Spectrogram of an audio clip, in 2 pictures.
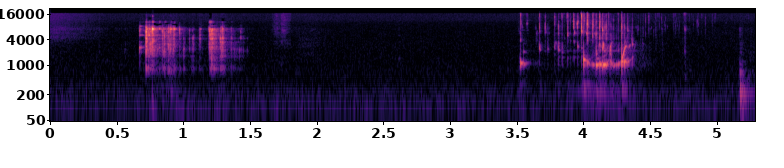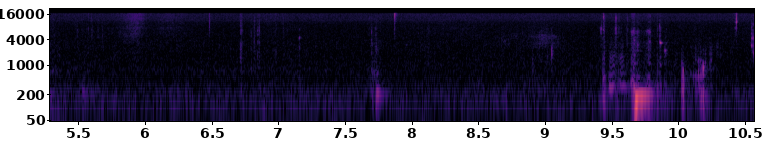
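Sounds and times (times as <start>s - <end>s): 
glassy clinks: 0.7s - 1.4s
bourbon splashing into a glass: 3.6s - 4.4s.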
